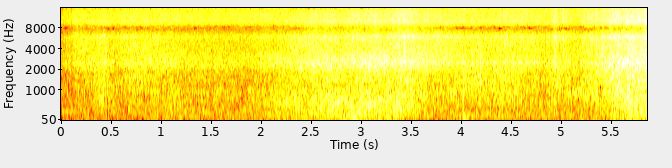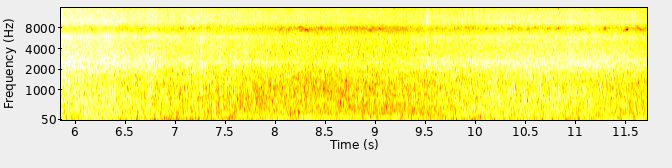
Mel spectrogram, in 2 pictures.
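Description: Sea waves washing and breaking against shoreline boulders, swelling loudest about three and six seconds in, with wind buffeting the microphone.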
